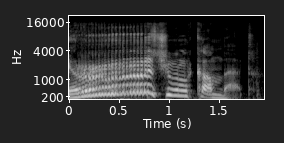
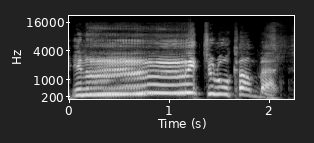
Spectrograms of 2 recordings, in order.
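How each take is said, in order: First: Slow, stretched "ritual combat"; drawn-out imitation. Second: High, loud, very slow mock solemnity. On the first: Shown as a demonstration. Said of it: "exactly how long you say ritual combat". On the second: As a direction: drag out the phrase with hammed-up gravity. Mock solemn general quote.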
